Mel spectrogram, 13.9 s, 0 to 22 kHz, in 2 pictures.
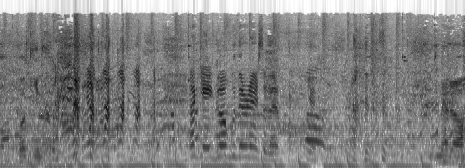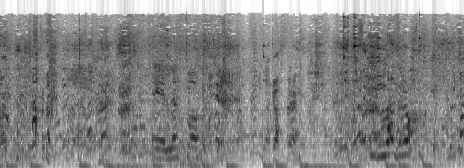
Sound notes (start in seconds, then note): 0.6 laughter; 6.0 speaks in Greek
